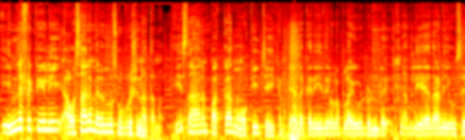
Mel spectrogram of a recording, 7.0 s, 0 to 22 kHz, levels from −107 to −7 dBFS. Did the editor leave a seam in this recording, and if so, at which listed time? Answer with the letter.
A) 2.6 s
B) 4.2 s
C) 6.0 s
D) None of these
B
